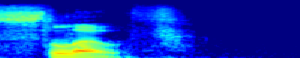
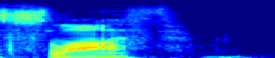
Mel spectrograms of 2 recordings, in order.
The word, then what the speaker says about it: sloth: someone said, which is some real, I think some parts of the world, they pronounce things differently, that sloth is pronounced sloth. I mean, come on, right? I'm not going to start saying sloth. I would never remember it. That sloth rhymes with slow.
